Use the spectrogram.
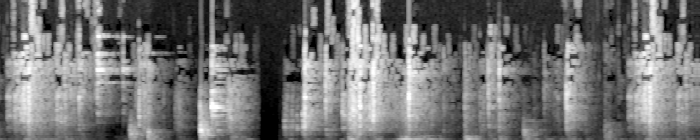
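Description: Rapid metallic clicks, clacks and rattles of rifle parts being fitted together, in quick irregular bursts with brief pauses, close and fairly loud, no voices.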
